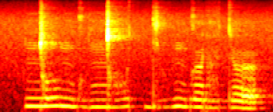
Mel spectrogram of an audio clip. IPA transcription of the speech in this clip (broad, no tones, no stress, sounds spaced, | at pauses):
ŋ͡ǀ u ŋ ɡ o̤ ŋ͡ǀ ɔ̤ t dʲ ṳ ŋ ɡ œ ɾ a̤ d œ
